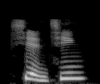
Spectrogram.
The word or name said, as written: 现金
